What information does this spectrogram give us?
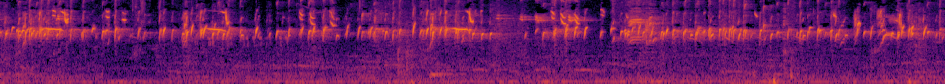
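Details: European goldfinches twittering together, a stimulation chorus of mating calls said to make silent males sing. Continuous high, liquid chattering with ringing trilled phrases, a short lull near two seconds, then a strong renewed burst after six seconds.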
